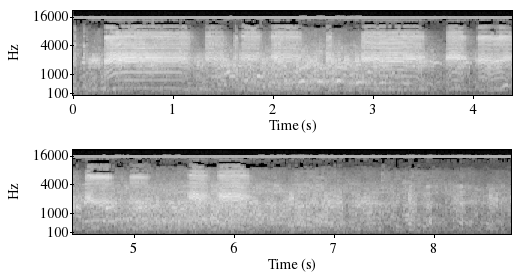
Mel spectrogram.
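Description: ducks quacking

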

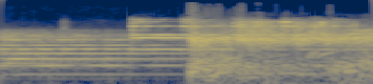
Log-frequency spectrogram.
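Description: fire alarm bell ringing

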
